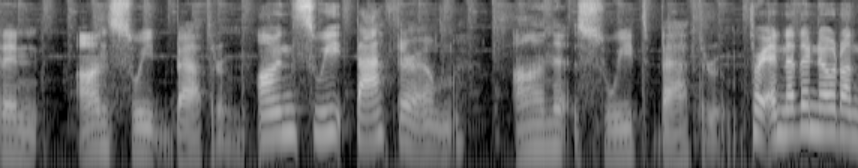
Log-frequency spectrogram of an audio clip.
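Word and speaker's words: en suite: s UI t e so even though it's e n we pronounce it like an o n yep on Suite so an on Suite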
